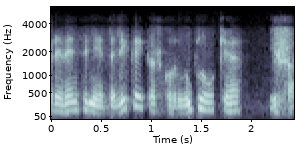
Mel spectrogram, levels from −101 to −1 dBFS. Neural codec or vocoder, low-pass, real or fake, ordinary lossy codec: none; 5.4 kHz; real; AAC, 24 kbps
